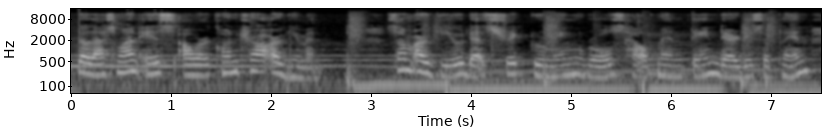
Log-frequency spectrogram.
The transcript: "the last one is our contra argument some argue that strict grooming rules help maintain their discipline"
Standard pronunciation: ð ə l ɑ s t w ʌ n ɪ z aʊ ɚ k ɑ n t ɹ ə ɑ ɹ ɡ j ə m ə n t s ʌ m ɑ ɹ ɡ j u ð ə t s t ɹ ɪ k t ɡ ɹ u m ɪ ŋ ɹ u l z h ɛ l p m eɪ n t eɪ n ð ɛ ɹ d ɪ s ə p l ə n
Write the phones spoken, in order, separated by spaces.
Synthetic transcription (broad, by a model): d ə l ɑ s t w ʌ n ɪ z aʊ ɚ k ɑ n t ɹ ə ɑ ɹ ɡ j ə m ə n t s ʌ m ɑ ɹ ɡ j u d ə t s t ɹ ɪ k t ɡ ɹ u m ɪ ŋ ɹ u l s h ɛ l p m eɪ n t eɪ n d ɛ ɹ d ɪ s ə p l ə n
